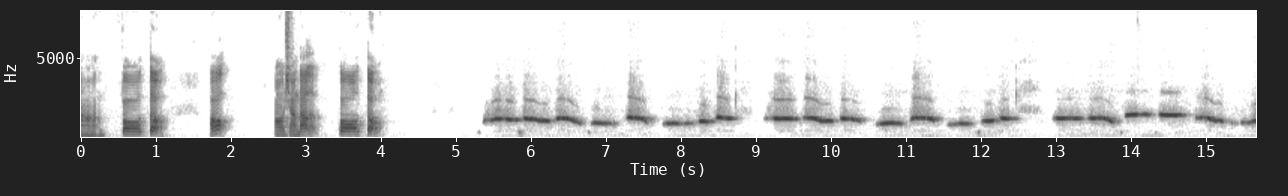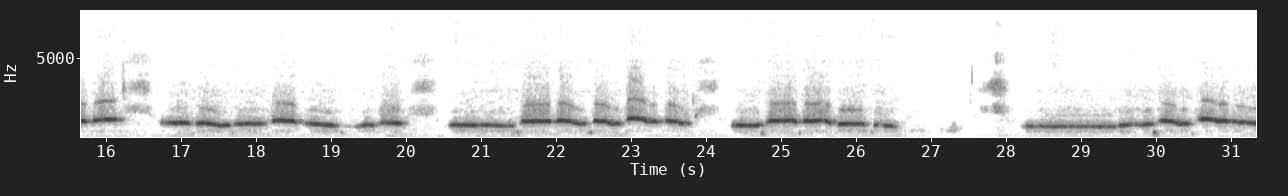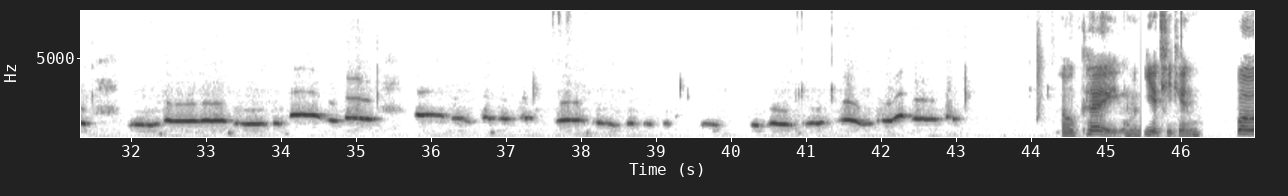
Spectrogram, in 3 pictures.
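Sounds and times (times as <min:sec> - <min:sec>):
speech: 0:00.0 - 0:01.9, 0:02.6 - 0:04.1, 0:44.8 - 0:46.9
person whistling a tune: 0:05.3 - 0:26.6, 0:27.8 - 0:43.2.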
